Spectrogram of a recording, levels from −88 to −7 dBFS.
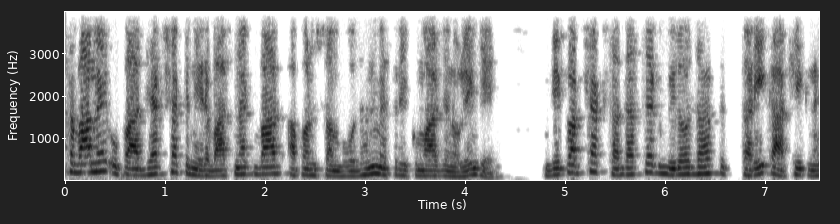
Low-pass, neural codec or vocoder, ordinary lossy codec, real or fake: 3.6 kHz; none; Opus, 16 kbps; real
